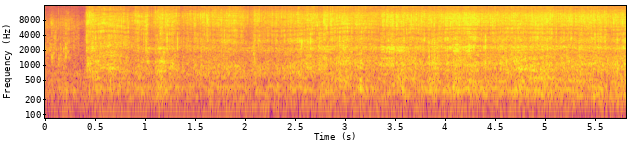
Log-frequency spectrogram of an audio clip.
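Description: Strong water spray blasts mud off an ATV after a wash cleaner is applied, a steady loud gushing hiss that starts abruptly and runs continuously, close up with no talking.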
